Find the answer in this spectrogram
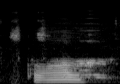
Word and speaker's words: Sqal: Do me a favor and spell it if you will. SQAL. Squall.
